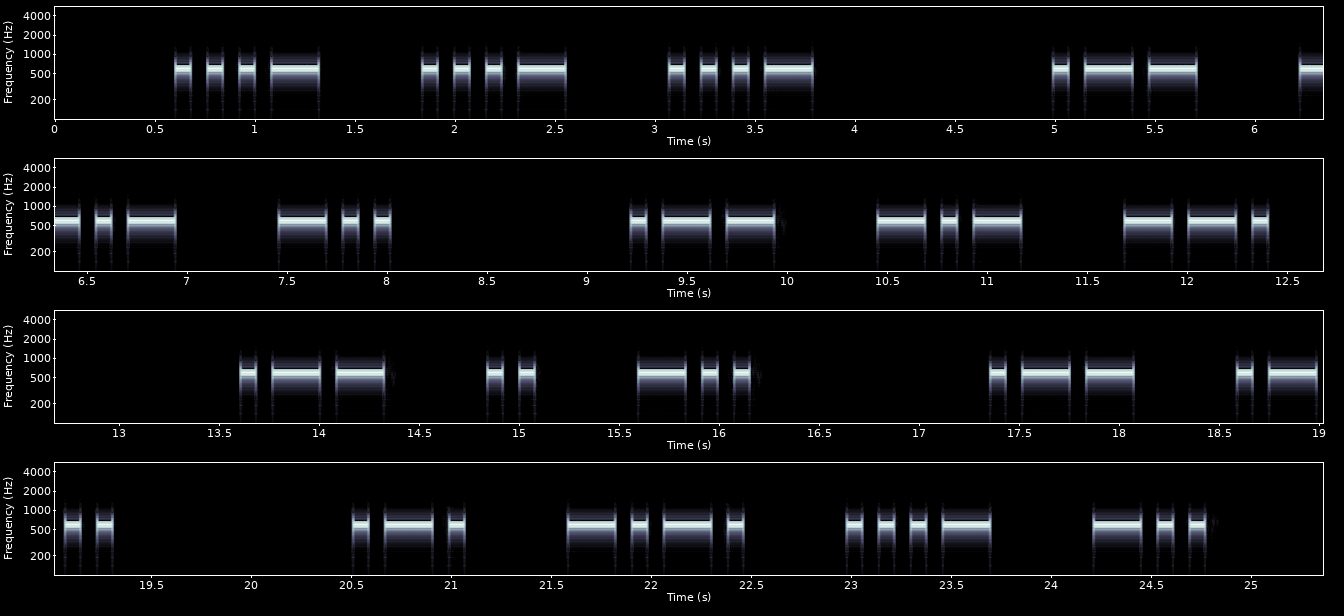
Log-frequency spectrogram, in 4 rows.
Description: Morse code, heard as a keyed tone, about 15 wpm, spaced as for 10 wpm, 600 Hz. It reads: VVV WKD WKG WID WL RCVD
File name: QSL / CW lesson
